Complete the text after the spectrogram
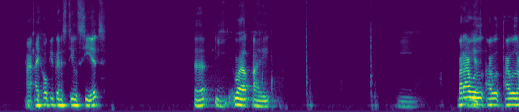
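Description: A middle-aged man speaks calmly through an online call.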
